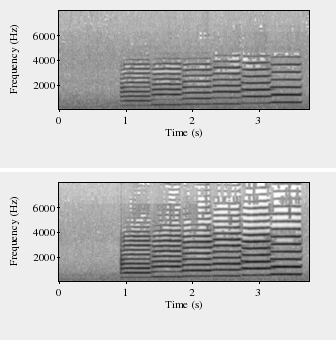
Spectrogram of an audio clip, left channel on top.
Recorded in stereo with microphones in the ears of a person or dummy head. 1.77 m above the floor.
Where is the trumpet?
25° right (ahead or behind).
